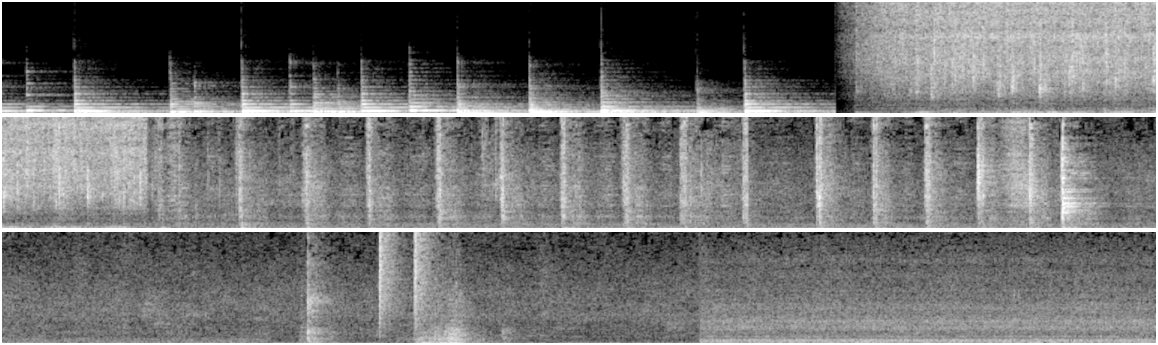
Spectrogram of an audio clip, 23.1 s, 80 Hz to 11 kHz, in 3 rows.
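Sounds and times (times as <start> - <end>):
kitchen tap running: 5.6 - 9.2.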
